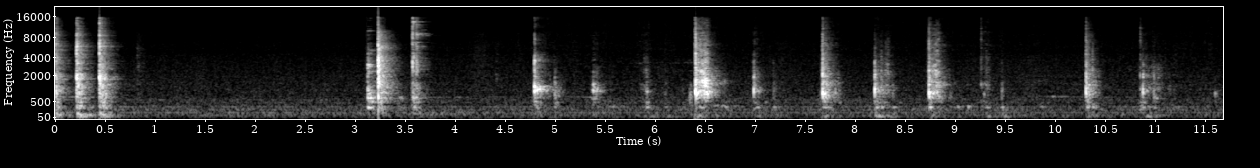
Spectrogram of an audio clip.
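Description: A metal spoon clinking and scraping against a kadhai as thick cooked upma is stirred to mix in desi ghee. There are about a dozen separate short knocks at uneven intervals, with a pause of a couple of seconds near the start.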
